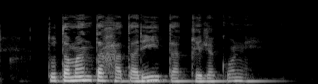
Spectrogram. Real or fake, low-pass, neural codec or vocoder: real; 10.8 kHz; none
